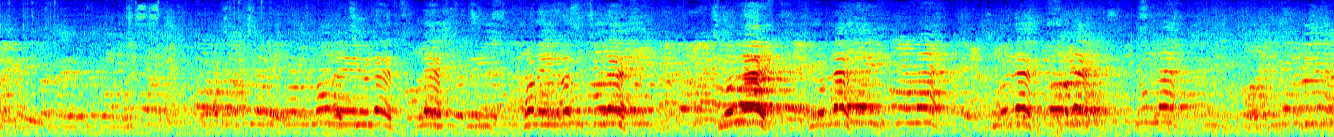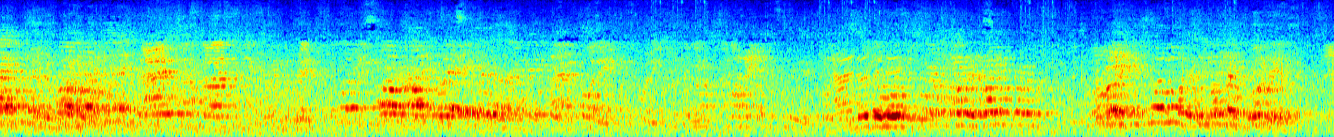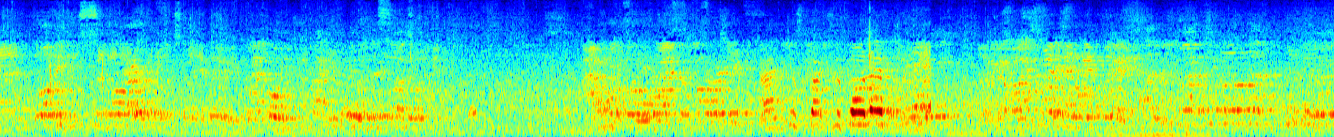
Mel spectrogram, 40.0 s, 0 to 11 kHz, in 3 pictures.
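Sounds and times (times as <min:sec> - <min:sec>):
photographers shouting directions: 0:00.0 - 0:31.2
people talking and calling out: 0:00.0 - 0:40.0.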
